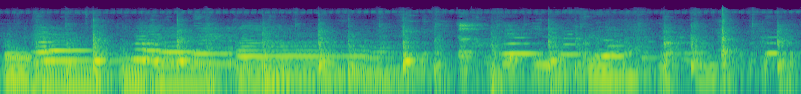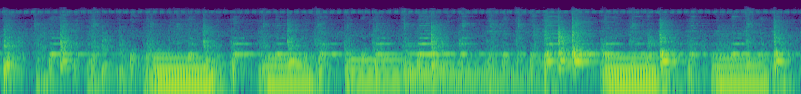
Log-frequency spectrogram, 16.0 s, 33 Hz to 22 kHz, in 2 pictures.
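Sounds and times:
deep bass notes: 0.0s - 7.3s, 9.4s - 13.4s, 14.0s - 16.0s
plucked guitar notes: 0.0s - 16.0s.

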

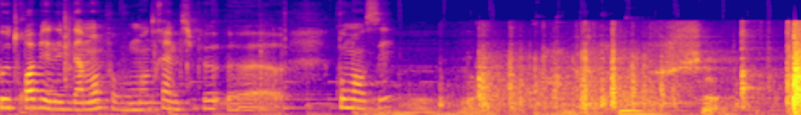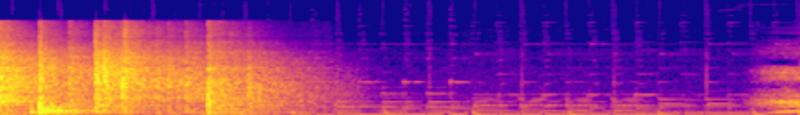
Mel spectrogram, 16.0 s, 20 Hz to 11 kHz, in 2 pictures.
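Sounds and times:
background music: 0.0s - 16.0s
racks and palettes rattling: 4.0s - 11.4s.

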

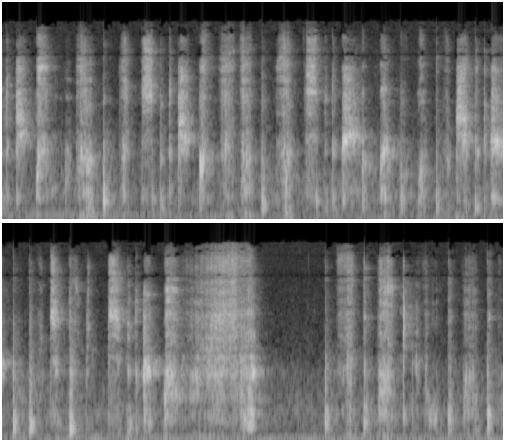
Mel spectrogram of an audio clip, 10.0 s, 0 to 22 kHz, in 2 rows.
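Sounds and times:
beatboxing hissing rasp: 0.0s - 10.0s
beatboxing mouth clicks: 0.0s - 10.0s.

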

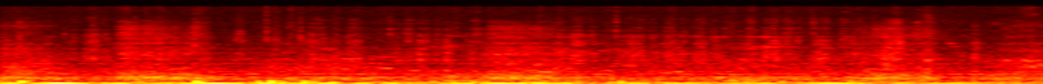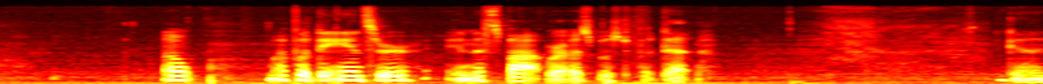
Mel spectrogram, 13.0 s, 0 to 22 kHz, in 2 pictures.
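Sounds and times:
stylus scratching on tablet screen: 0.0s - 6.2s, 11.5s - 12.7s.

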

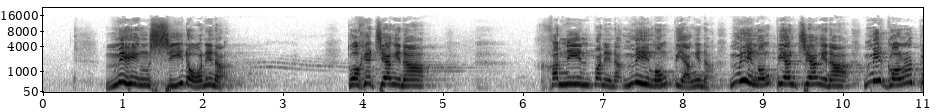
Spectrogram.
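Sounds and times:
man preaching into a microphone: 0.8s - 2.7s, 3.8s - 5.3s, 6.2s - 11.0s.

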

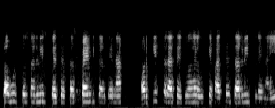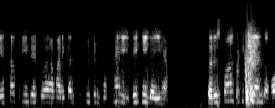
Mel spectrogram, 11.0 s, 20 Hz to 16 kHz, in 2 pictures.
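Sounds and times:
person speaking: 0.0s - 8.9s, 9.5s - 11.0s.

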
